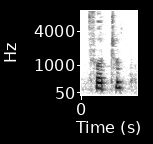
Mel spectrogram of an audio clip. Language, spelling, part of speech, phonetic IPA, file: Polish, twórczo, adverb, [ˈtfurt͡ʃɔ], LL-Q809 (pol)-twórczo.wav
